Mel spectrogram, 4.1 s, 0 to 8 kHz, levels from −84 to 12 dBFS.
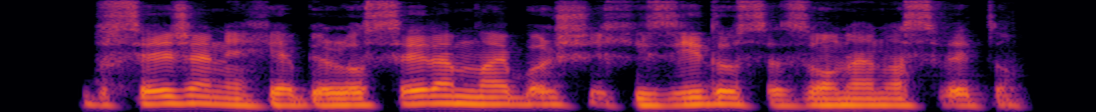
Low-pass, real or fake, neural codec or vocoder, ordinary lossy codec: none; real; none; none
